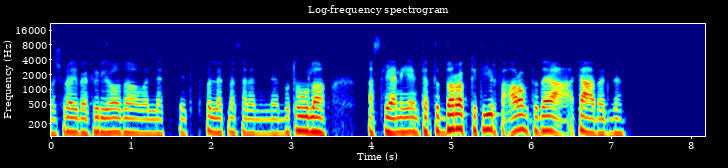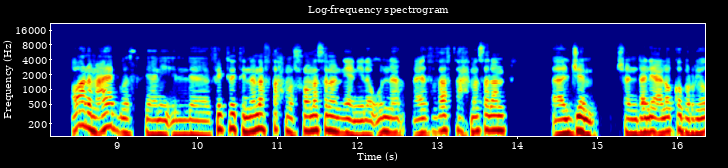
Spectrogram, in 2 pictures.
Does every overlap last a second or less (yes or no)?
yes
